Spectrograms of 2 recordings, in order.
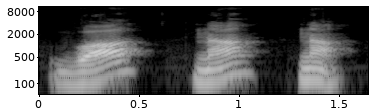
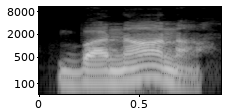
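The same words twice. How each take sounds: First: "वा ना ना" in three slow separate beats; syllable by syllable. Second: Said in the usual way. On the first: Shown as a demonstration. Teacher showing learners the three parts, "वा ना ना" said syllable by syllable. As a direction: say "वा ना ना" slowly, pausing after each syllable. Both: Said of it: "तीन बार में बोल पाते हैं".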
